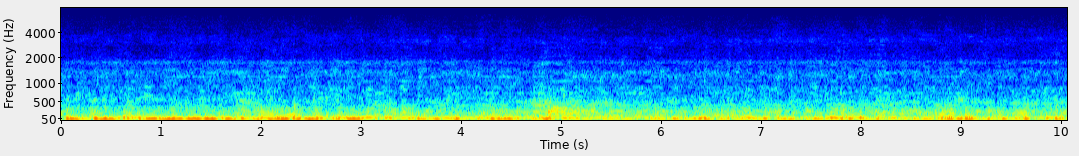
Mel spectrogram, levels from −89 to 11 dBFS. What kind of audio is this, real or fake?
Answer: fake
